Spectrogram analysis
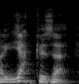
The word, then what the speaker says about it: Yakuza: second how do you pronounce Yakuza oh Yakuza they put more of an emphasis on the yak all right got it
